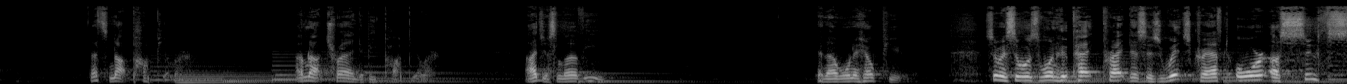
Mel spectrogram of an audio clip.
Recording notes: This message was delivered during the 11 AM service on October 24, 2021.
